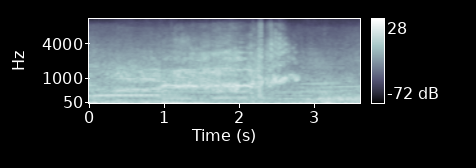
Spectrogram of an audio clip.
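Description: A car skids and spins off the track onto the grass.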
